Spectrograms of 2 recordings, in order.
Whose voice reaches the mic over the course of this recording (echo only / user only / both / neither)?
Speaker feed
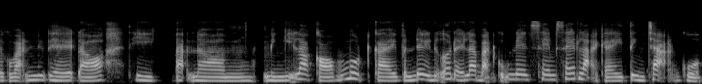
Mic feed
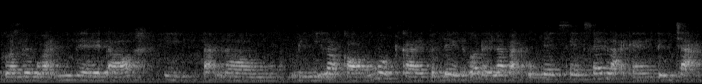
echo only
